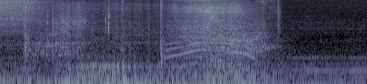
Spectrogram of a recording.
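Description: A car engine in Batman: The Telltale Series revs and rumbles, then pulls away with rising and falling whine before fading to quiet, with game dialogue faintly mixed in.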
